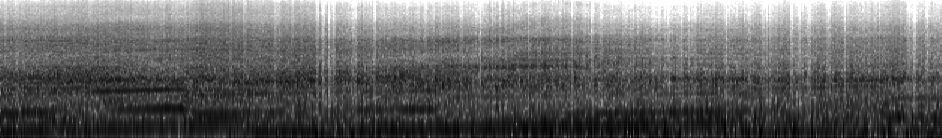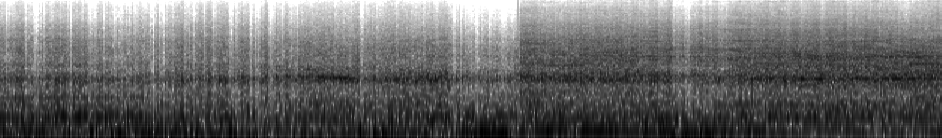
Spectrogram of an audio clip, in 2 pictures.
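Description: Car engine at full throttle, heard from inside the cabin during a rolling-start drag race. It pulls hard through the gears, its pitch stepping down at each upshift, over heavy road and wind noise.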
